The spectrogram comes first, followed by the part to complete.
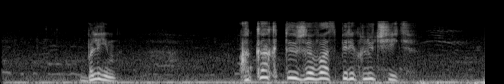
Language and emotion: Russian, angry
